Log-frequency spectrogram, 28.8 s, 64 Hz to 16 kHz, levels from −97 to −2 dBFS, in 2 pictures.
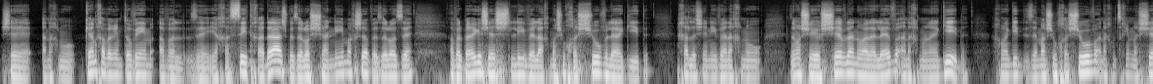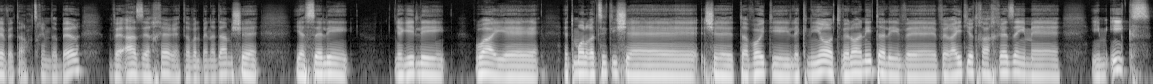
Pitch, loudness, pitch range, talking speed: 115 Hz, -19 LUFS, 105-125 Hz, 150 wpm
